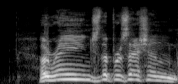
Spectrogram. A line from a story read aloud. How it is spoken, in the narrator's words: cried the 20 committee men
